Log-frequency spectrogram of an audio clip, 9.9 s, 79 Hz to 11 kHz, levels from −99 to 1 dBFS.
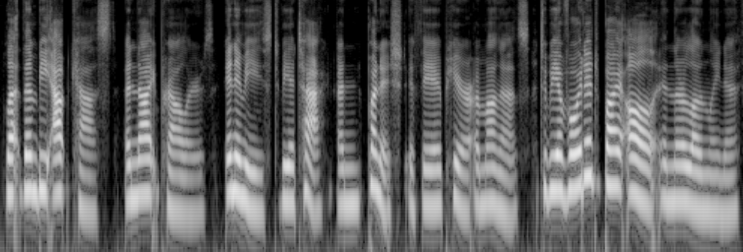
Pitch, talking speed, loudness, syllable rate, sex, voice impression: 215 Hz, 155 wpm, -18 LUFS, 4.5 syllables/s, female, feminine, adult-like, tensed, powerful, bright, clear, fluent, slightly raspy, intellectual, friendly, lively, slightly sharp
